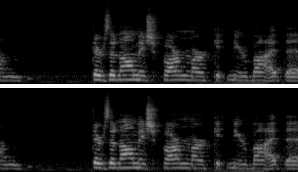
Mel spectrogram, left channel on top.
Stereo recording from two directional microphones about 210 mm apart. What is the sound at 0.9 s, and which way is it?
Speech, 15° right (ahead or behind).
